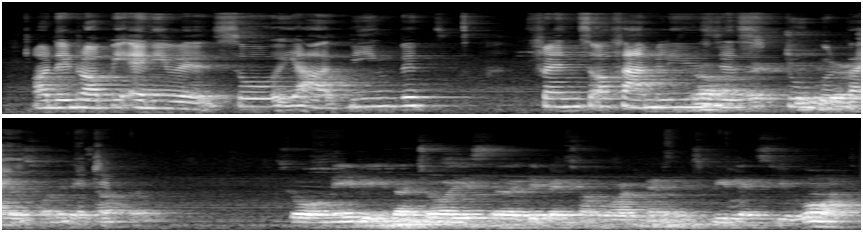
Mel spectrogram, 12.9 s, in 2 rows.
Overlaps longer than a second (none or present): present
